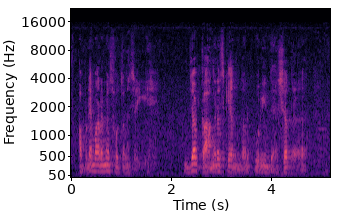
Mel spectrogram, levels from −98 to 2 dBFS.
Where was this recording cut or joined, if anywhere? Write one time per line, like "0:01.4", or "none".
0:02.5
